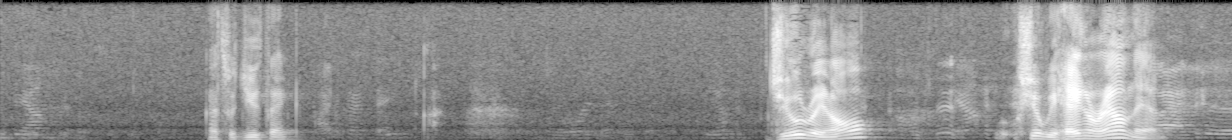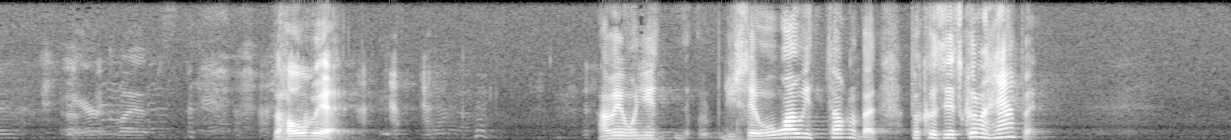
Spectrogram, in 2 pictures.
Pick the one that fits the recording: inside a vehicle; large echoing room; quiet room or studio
large echoing room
